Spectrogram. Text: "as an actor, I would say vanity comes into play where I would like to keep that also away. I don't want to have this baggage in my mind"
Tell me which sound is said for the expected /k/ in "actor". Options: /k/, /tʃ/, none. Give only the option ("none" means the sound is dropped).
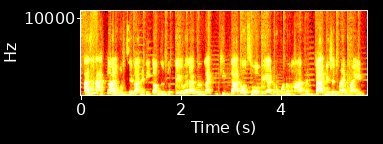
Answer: /k/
